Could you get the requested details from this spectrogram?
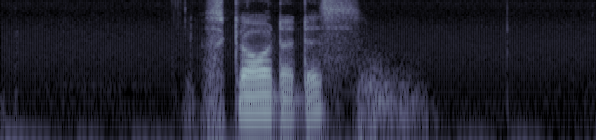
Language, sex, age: Swedish, male, 19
